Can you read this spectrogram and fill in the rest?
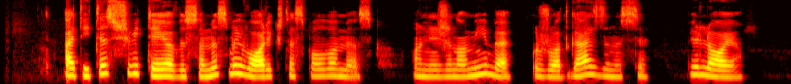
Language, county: Lithuanian, Šiauliai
